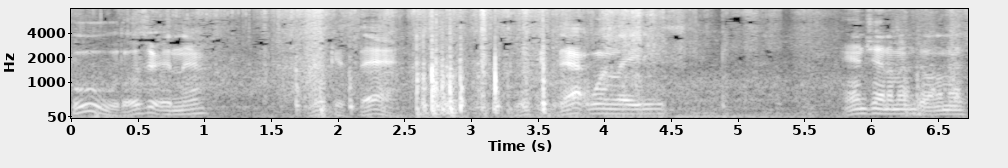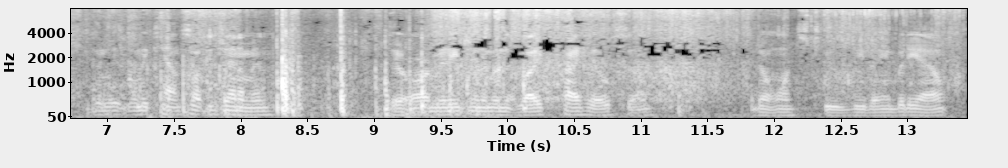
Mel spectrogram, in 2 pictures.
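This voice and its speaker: Outdoors by a cardboard box, a man who vlogs about storage auctions unboxes shoes and chats casually, speaking at normal speed in a fairly low voice with long pauses. He holds the camera himself in first-person view, and the background noise is loud.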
